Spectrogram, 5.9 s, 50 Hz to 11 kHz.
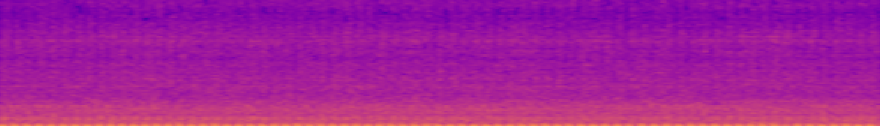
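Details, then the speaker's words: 2004 Murray 12.5 HP lawn tractor, warm, after sticky choke linkage that caused flooding was cleaned and carburetor adjusted. Steady, even single-cylinder putter at a smooth idle, no stumbling or hunting; running properly. "I just want you to hear it running properly instead of running all choked out"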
